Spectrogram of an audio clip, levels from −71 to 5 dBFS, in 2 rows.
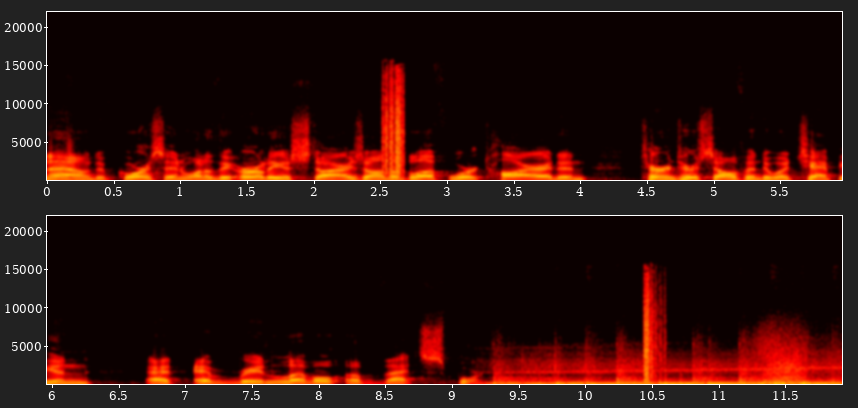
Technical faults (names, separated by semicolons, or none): cable scratch noise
